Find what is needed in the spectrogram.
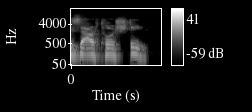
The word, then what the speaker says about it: Zartoshti: How do you say that in Farsi? – Oh yeah. Yeah, you say Zartoshti. Zartosht.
